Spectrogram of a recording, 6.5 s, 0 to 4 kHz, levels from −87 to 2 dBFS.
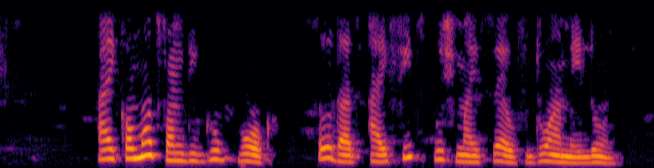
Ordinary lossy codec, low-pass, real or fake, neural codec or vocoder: none; 3.6 kHz; real; none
